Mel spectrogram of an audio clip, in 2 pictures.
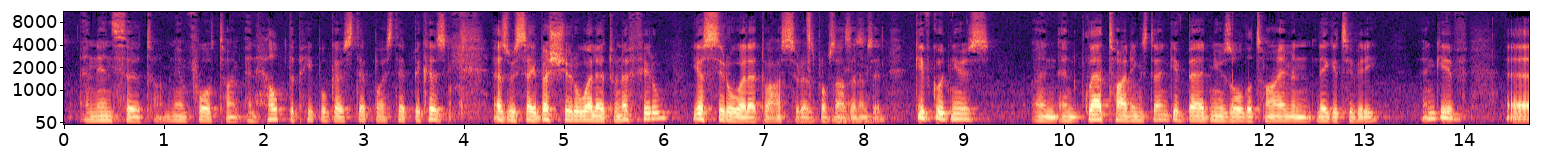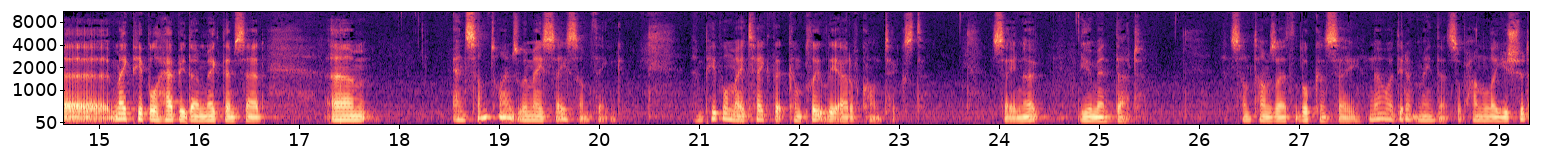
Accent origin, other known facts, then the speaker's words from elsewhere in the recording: Australia; I was raised in Australia, in the West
